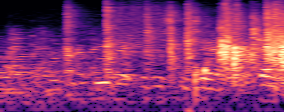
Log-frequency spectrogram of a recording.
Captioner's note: applause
